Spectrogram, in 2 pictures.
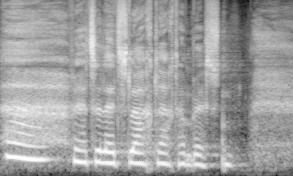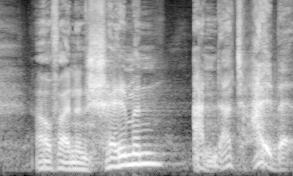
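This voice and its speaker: A jovial, clownish doctor of middle age in a radio play. The voice is husky and swings freely in pitch, tossing out muttered quips. It rings in a reverberant hall. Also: male voice, wildly swooping pitch, slow, a bit bright, full character voice. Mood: jocular. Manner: jokey, muttering asides and stock phrases. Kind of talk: German radio play acting.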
